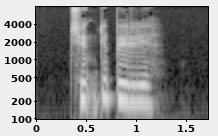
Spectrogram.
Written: tyngdebølge

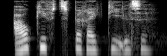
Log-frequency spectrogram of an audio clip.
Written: afgiftsberigtigelse

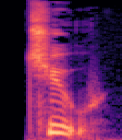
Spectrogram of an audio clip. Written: TYVS

